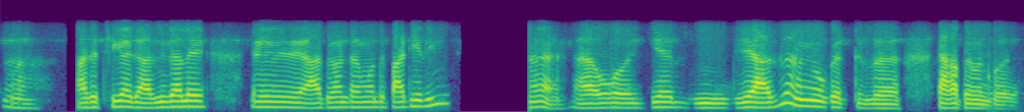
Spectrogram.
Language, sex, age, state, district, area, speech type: Bengali, male, 30-45, West Bengal, North 24 Parganas, urban, conversation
